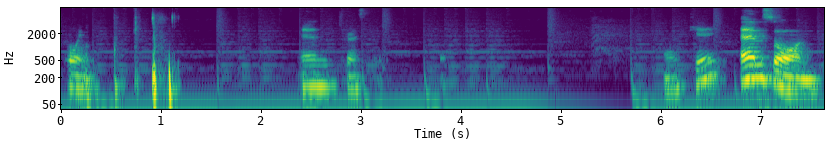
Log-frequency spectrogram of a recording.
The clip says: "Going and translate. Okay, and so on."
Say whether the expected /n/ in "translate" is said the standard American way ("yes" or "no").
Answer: no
